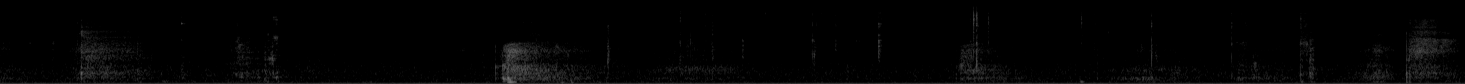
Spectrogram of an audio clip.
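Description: Painter's tape being peeled and unwrapped from a key: faint scattered crinkling and rustling with a few light clicks, and one louder rustle about five seconds in.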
